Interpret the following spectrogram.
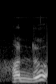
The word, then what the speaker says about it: Hoddou: du khalam, qu'on appelle Hoddou en poulard. Je ne sais pas si je prononce bien. Oui, oui, vous l'avez bien prononcé, c'est le Hoddou en poulard. Hoddou.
